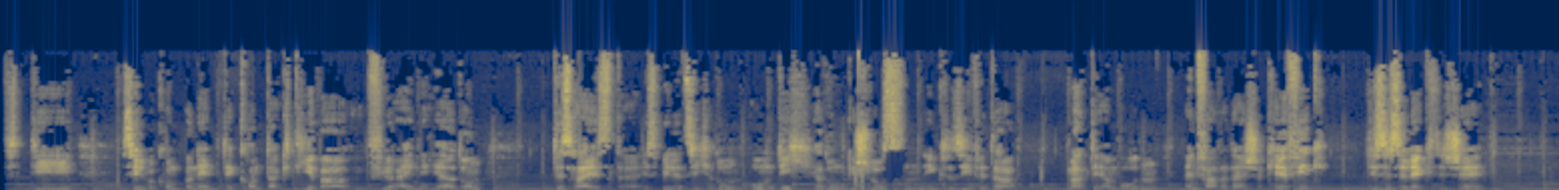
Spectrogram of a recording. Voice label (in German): sprache headset apple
